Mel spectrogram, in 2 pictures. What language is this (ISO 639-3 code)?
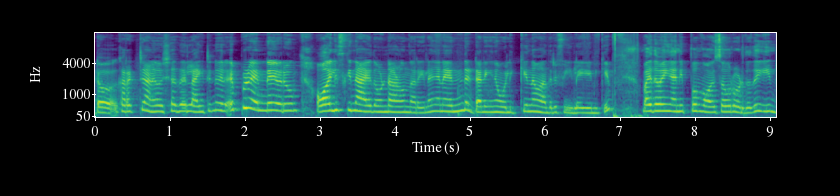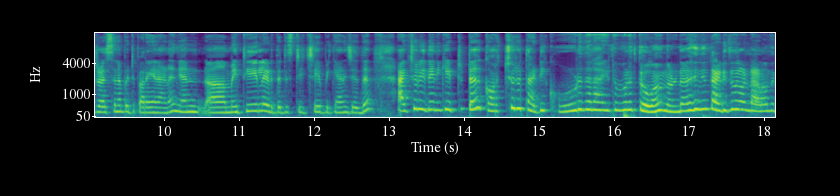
mal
